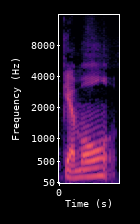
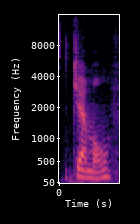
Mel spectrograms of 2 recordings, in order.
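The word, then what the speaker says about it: Gemmel: Also his name's not GML which is unfortunate. His name is Geml.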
